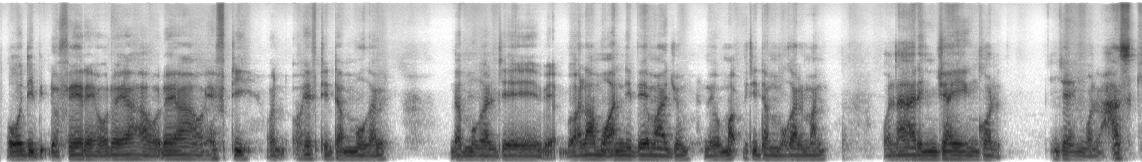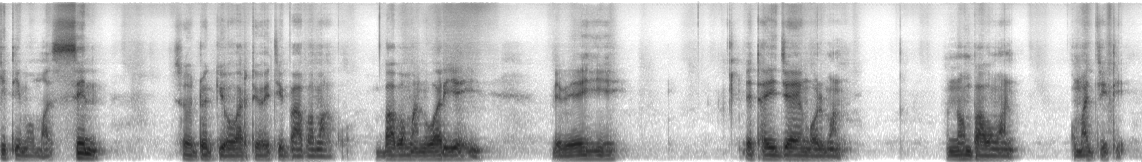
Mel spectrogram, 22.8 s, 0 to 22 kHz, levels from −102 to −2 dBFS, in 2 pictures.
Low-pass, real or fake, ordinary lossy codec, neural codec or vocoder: none; fake; none; autoencoder, 48 kHz, 128 numbers a frame, DAC-VAE, trained on Japanese speech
